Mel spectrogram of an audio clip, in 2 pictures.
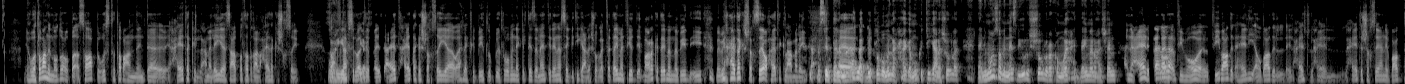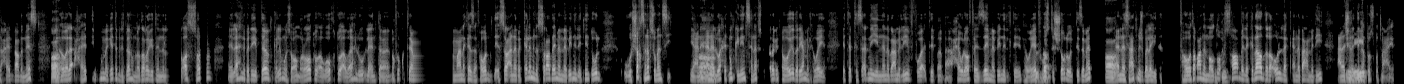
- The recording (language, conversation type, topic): Arabic, podcast, إزاي بتلاقي وقت لهواياتك وسط الشغل والالتزامات؟
- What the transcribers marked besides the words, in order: tapping; laughing while speaking: "ما بين حياتك الشخصية"; unintelligible speech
